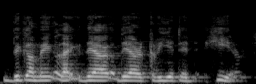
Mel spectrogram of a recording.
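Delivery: normal talking voice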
